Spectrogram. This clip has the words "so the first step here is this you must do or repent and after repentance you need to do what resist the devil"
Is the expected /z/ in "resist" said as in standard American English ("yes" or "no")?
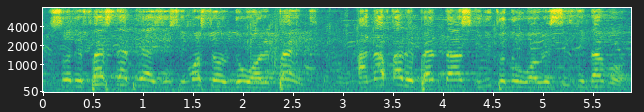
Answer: no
